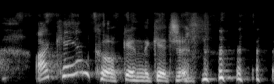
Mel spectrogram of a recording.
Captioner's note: laughter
